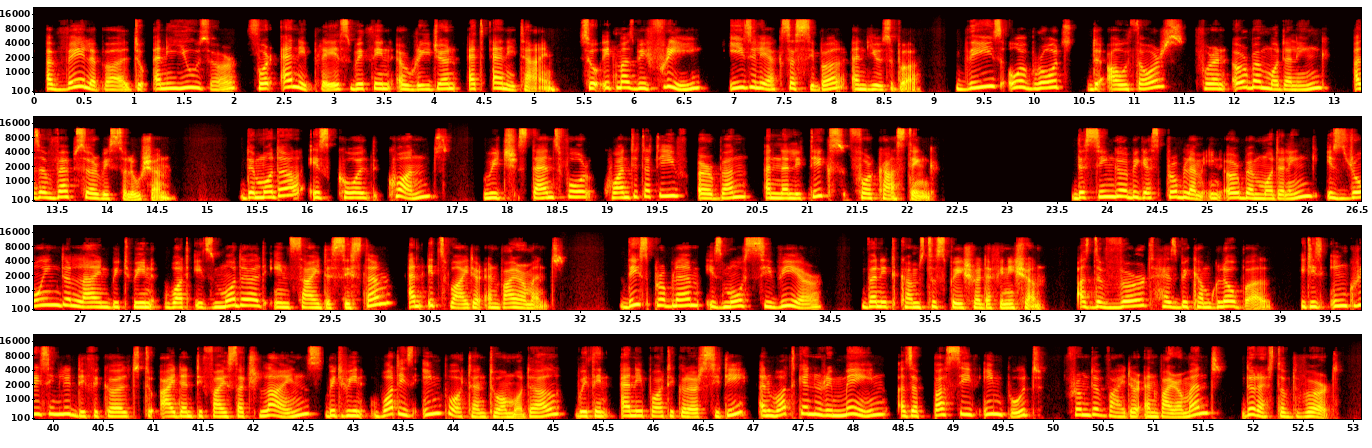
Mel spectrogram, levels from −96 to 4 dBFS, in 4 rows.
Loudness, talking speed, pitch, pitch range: -21 LUFS, 140 wpm, 225 Hz, 200-265 Hz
